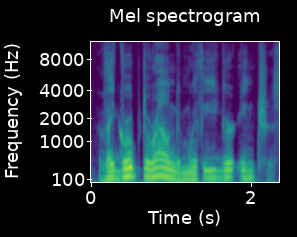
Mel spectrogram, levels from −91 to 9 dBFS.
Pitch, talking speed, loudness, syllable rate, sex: 130 Hz, 180 wpm, -17 LUFS, 5.6 syllables/s, male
